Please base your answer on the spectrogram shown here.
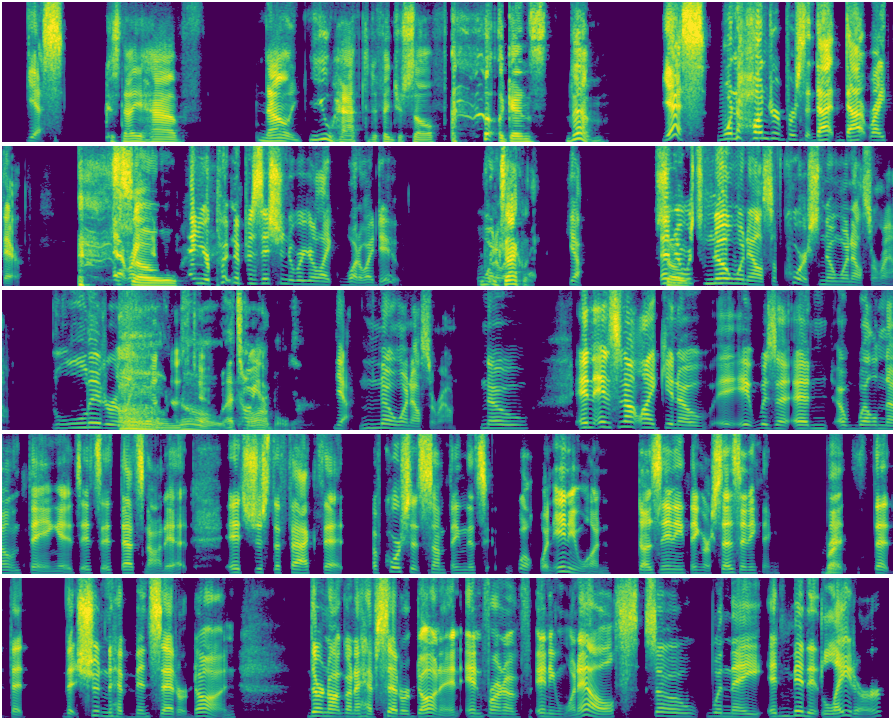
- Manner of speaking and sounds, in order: chuckle; chuckle; other background noise; stressed: "Literally"
- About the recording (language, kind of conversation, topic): English, unstructured, Does talking about feelings help mental health?
- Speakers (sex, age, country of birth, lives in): female, 55-59, United States, United States; male, 40-44, United States, United States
